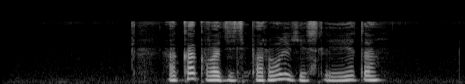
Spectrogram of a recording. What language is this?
Russian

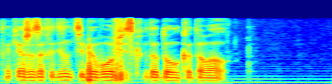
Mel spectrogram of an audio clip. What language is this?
Russian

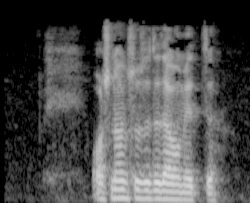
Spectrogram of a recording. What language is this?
Uzbek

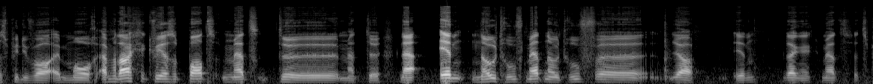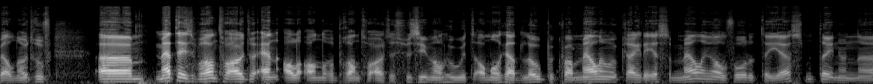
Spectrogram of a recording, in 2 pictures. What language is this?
Dutch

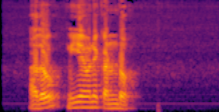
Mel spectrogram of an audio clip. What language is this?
Malayalam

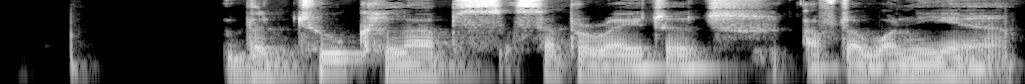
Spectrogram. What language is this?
English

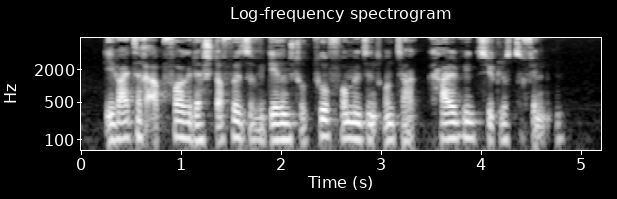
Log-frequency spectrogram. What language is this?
German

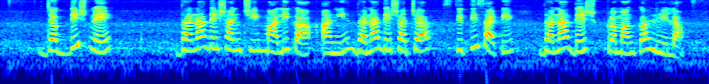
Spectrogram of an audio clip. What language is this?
Marathi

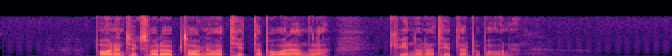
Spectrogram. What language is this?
Swedish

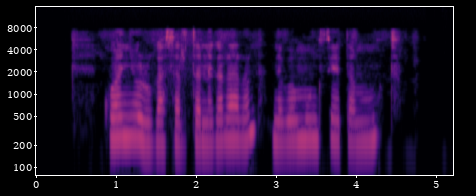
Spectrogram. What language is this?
Kalenjin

